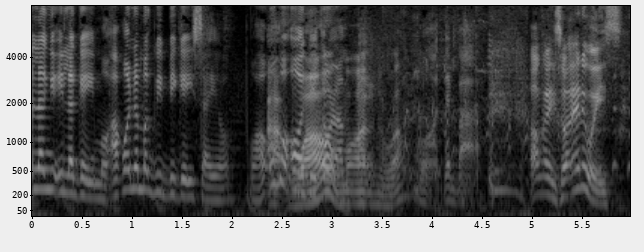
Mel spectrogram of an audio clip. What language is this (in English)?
Filipino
